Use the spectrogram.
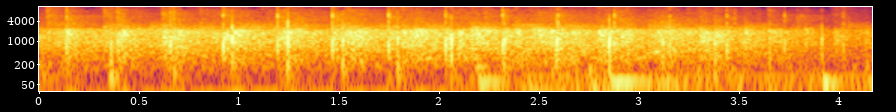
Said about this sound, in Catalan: Este és el moment quan estan aplaudint tots els membres de, diguem, el consistori Vila-real. Els que sentim els aplaudiments de les persones que n'hi han, però el que estem sentint és l'aplaudiment dels representants, així és, de tota la ciutat,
